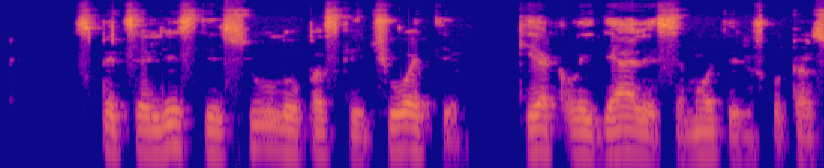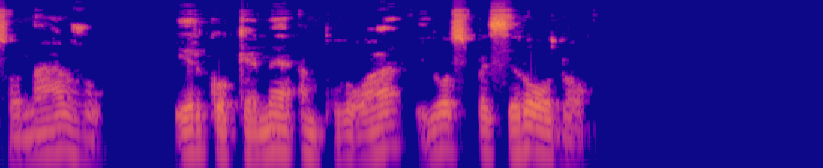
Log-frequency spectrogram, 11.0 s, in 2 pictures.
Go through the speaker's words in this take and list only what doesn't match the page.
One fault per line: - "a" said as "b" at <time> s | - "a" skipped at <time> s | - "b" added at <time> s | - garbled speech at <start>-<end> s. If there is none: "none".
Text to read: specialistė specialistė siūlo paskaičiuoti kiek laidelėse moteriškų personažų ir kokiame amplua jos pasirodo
- "specialistė" skipped at 1.4 s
